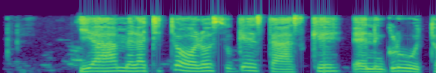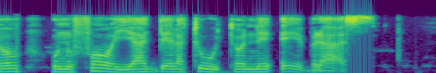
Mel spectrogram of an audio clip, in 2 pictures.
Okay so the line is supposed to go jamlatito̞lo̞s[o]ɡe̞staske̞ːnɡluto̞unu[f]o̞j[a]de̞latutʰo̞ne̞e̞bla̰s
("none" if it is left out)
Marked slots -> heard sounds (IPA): u, f, a

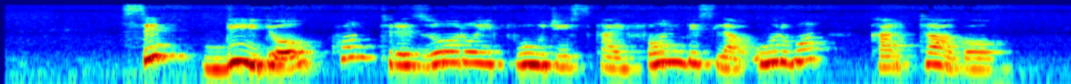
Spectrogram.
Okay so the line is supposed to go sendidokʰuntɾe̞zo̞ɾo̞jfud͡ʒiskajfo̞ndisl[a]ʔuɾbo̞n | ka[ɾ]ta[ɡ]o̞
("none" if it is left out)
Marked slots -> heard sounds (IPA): a, ɾ, ɡ

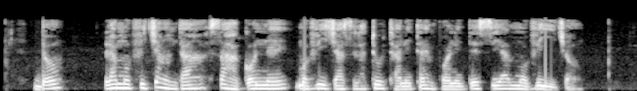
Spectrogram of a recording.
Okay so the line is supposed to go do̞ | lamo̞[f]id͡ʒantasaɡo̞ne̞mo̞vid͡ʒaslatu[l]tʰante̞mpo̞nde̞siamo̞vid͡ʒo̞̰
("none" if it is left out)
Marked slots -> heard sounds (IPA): v, none

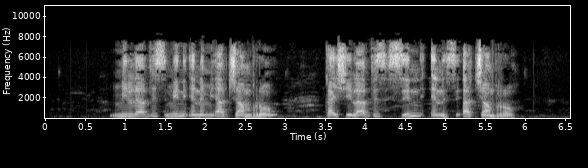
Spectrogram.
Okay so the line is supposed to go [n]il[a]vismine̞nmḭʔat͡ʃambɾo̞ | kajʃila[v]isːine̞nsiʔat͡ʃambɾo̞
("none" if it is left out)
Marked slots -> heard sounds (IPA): m, a, v

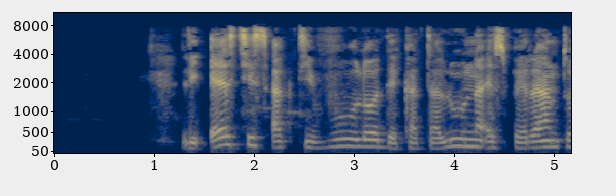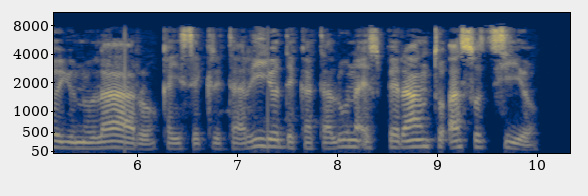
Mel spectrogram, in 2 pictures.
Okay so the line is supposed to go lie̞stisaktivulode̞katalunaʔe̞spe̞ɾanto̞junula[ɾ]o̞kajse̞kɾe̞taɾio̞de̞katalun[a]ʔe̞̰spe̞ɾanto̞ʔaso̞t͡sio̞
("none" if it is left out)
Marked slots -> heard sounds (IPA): ɾ, a

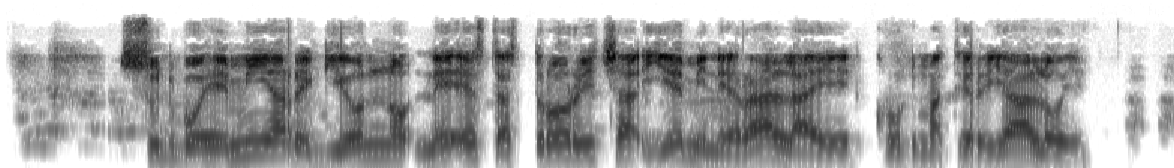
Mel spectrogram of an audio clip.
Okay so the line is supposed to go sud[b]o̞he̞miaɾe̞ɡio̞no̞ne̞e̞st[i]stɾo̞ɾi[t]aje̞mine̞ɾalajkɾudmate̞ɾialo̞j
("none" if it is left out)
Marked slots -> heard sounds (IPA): b, a, t͡ʃ

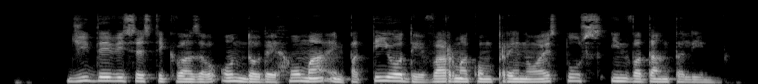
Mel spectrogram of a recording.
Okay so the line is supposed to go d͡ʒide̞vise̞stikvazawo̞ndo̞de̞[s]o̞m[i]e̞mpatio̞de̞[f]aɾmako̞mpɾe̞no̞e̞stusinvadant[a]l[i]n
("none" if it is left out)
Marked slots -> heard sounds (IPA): h, a, v, a, i

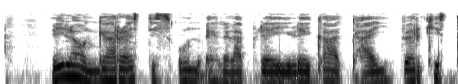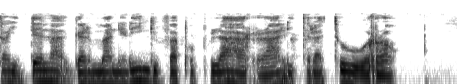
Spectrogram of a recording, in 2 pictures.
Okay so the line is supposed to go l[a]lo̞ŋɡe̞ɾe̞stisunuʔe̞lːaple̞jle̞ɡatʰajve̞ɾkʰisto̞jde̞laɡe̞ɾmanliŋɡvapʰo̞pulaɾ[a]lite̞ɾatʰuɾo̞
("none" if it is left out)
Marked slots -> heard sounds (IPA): i, a

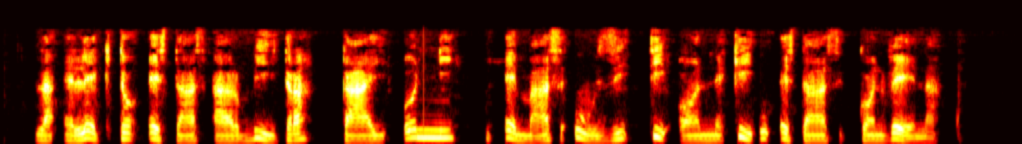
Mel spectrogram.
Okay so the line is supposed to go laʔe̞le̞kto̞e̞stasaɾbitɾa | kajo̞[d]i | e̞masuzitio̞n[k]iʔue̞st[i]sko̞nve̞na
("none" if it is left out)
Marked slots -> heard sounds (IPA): n, k, a

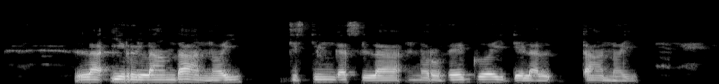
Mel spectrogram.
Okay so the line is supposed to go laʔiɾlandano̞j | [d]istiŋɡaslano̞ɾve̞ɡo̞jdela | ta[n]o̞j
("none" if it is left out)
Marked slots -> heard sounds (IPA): d, n

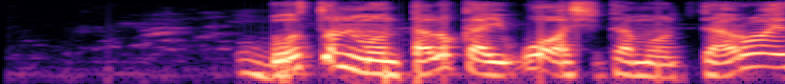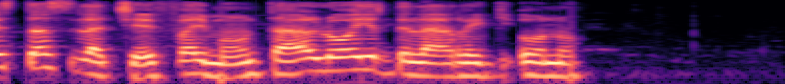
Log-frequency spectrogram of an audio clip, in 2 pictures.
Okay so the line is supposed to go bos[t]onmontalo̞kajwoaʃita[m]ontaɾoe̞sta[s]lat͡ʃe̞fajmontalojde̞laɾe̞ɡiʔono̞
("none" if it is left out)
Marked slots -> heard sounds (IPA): t, m, s

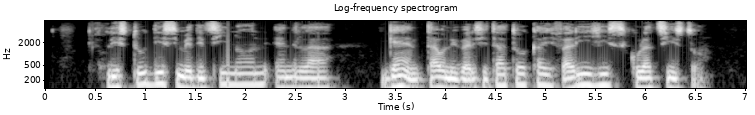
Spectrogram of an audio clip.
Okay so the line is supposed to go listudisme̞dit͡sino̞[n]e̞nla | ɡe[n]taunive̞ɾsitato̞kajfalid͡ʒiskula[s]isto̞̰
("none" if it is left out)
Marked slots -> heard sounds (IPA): n, n, t͡s

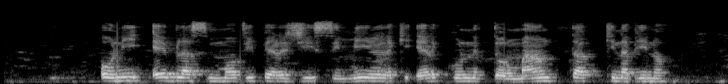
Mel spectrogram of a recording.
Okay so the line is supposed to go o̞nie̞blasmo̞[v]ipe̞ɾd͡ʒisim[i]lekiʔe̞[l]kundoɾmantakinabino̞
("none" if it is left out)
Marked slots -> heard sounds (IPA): v, i, l

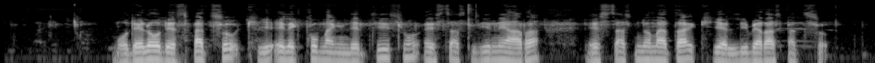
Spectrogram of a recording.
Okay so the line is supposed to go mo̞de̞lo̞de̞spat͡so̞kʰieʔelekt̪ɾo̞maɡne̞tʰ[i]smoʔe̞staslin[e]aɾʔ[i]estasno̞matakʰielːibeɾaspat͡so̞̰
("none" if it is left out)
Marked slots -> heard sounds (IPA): i, e, a

